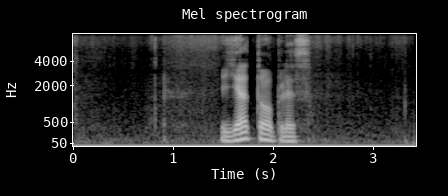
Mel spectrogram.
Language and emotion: Russian, neutral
